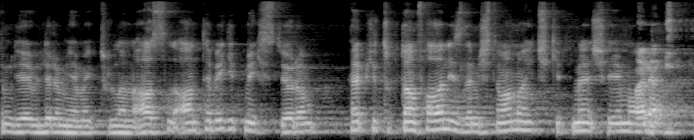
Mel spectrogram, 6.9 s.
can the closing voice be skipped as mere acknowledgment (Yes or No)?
No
